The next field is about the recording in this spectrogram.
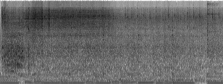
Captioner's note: upbeat music; engine roaring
